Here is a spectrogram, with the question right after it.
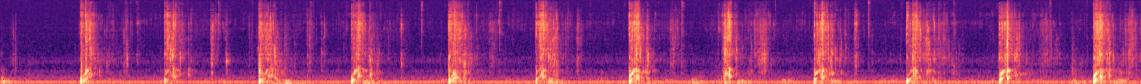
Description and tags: water slushing slow and steady
water sloshing at a slow speed
slushing, water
